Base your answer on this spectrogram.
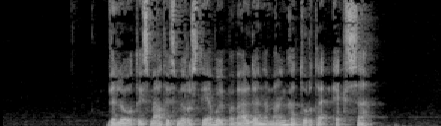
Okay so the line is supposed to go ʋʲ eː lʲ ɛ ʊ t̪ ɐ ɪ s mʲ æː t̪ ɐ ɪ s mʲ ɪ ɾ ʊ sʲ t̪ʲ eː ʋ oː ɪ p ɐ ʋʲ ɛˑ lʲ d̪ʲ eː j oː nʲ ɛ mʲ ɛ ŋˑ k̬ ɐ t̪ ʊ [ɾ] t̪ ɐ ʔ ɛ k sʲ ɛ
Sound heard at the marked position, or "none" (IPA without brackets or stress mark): ɾ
